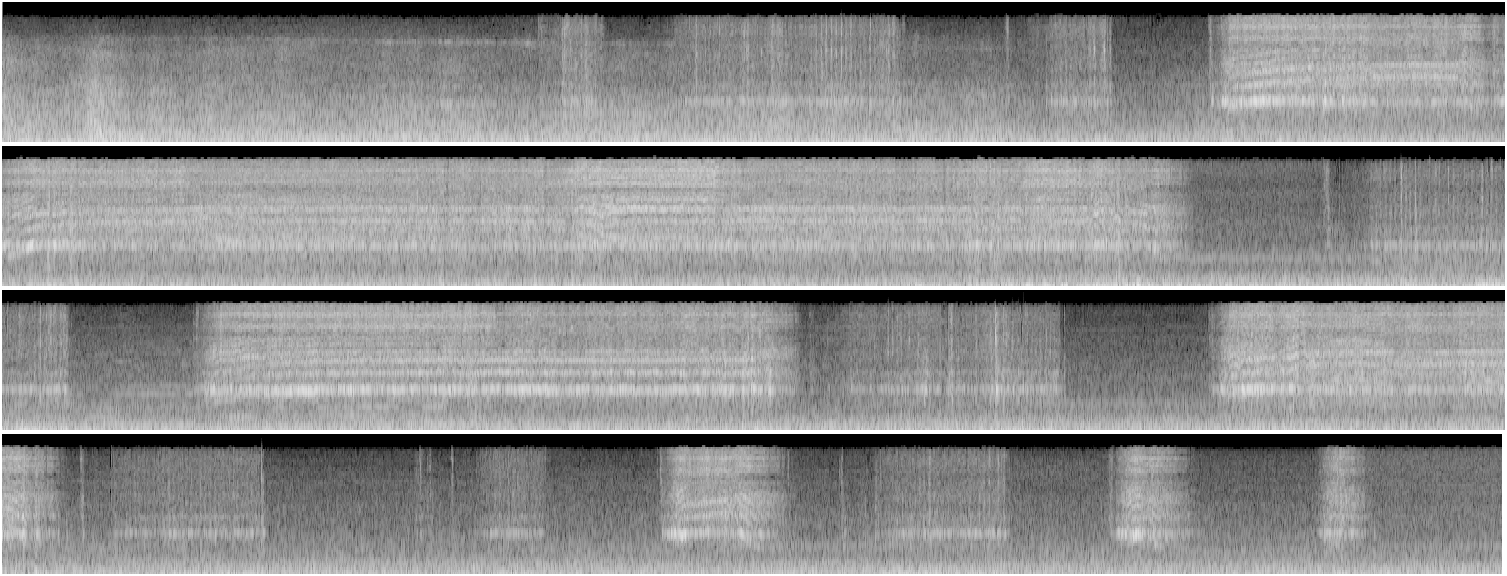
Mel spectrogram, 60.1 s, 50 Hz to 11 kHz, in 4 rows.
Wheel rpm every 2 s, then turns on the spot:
0, 0, 0, 30, 20, 10, 120, 120, 150, 160, 160, 160, 160, 30, 20, 20, 110, 130, 110, 20, 10, 130, 100, 20, 0, 20, 30, 20, 10, 10.
6-10 28-30 38-40 46-48 54-56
